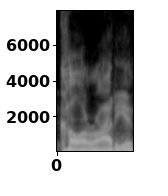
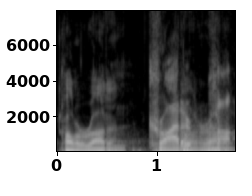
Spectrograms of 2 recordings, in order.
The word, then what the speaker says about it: Coloradan: Raj is a native Coloradian. Is that how you say it? Coloradan.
